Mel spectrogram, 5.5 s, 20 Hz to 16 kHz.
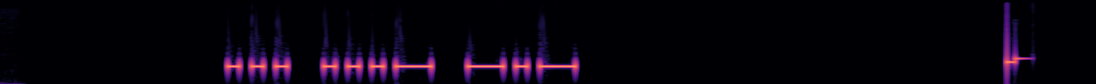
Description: Morse code, heard as a keyed tone, about 20 wpm, 700 Hz. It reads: SVK
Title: USA Call Sign Postfixes - 3 Letters 20wpm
